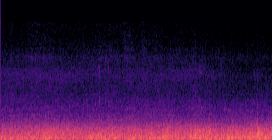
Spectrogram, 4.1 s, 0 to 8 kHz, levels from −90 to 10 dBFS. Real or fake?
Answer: real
